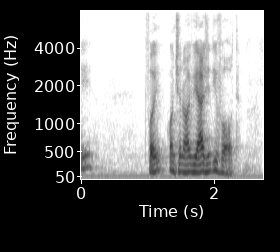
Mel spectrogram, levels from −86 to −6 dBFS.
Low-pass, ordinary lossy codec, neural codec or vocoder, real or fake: none; none; none; real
